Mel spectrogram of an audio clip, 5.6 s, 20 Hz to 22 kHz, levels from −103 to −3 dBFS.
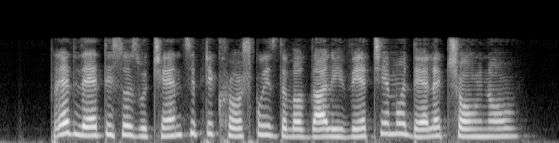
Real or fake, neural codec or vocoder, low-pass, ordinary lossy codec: fake; codec, 16 kHz, 1.1 kbps, Voila-Tokenizer; 7.2 kHz; none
